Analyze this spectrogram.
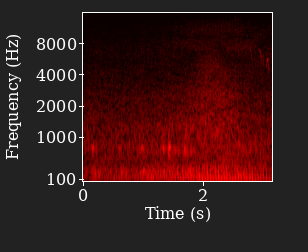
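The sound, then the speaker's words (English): A scooter passing along a street gives a faint, low buzzing engine drone that grows louder toward the end as a pulsing motor tone comes through. “Reading his lips, we can maybe make out a word or two before a scooter passes by and our view changes.”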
